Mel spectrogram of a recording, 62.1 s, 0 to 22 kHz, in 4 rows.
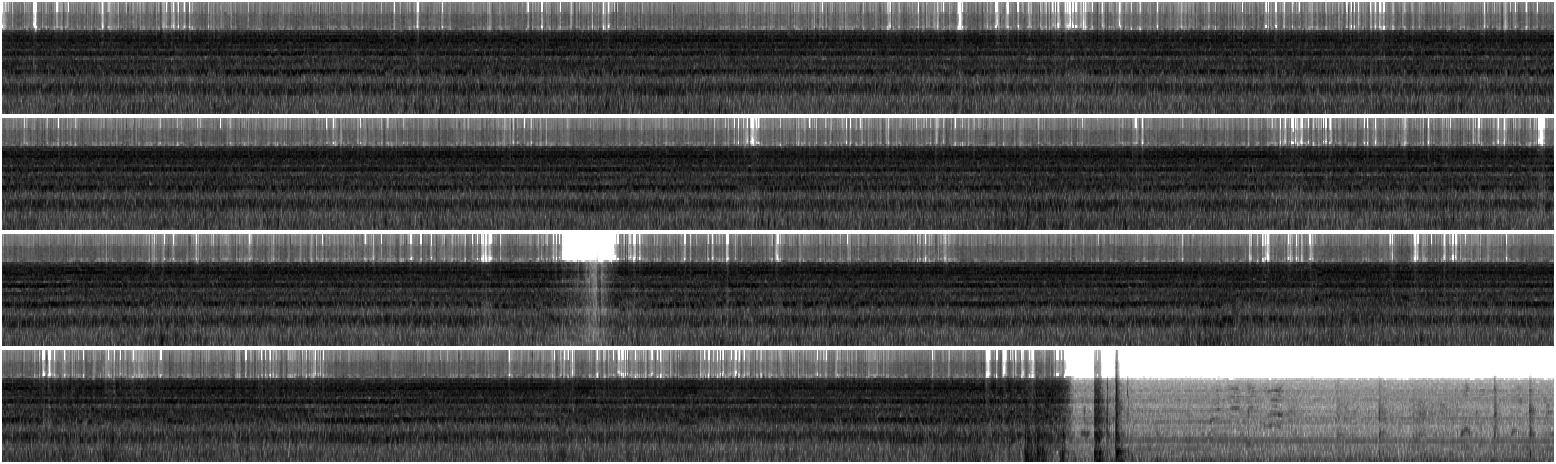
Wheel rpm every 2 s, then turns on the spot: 240, 230, 230, 230, 230, 230, 230, 230, 230, 230, 230, 230, 230, 230, 230, 230, 230, 230, 140, 230, 230, 230, 270, 220, 220, 230, 230, 230, 130, 0, 0.
none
